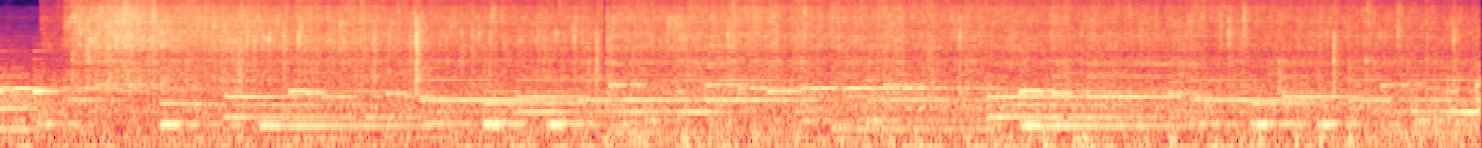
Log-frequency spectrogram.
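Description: Chopped red onions hitting hot oil, sizzling about a second in and frying steadily as they are stirred with a spatula. Background music plays underneath.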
